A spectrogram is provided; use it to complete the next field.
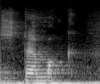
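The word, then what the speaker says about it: stomach: जहाँ CH का pronunciation क आता है, यानी स्टमक, यहाँ CH से च का प्रोनाउंसिएशन नहीं आता, क का आता है।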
